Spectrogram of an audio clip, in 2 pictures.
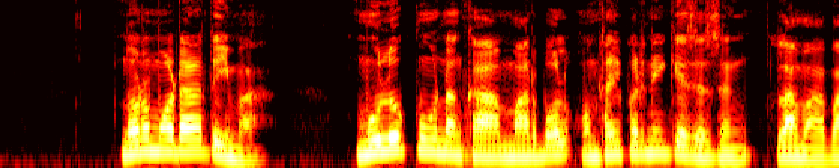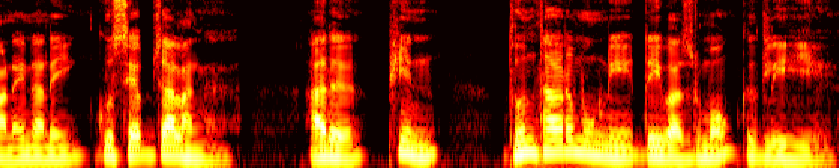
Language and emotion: Bodo, neutral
